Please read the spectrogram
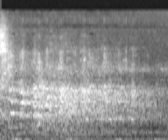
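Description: Soft chuckling dying away after a joke.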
